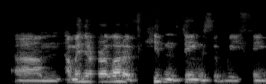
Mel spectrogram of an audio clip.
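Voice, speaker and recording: A man with an Australian accent speaks at a medium pitch, somewhat breathy, with very wide pitch swings. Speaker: author and researcher. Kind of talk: panel discussion at book launch. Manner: hesitant, many fillers.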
